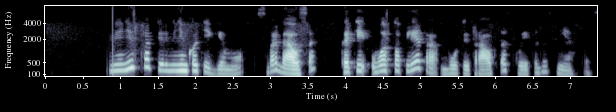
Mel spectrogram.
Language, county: Lithuanian, Kaunas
